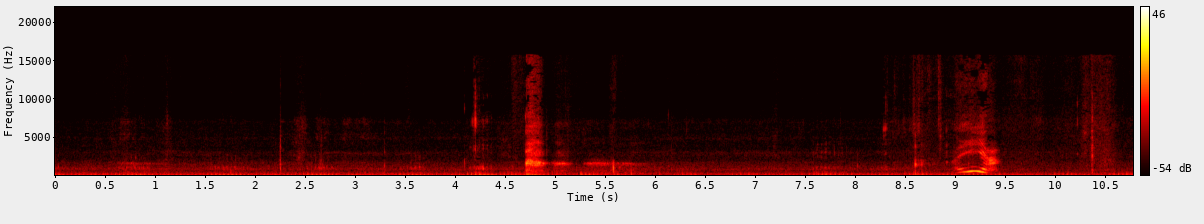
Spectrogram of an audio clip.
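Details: Grumpy calico cat while being brushed, low purring underneath, then a short whining meow that rises and falls near the end, with a person talking softly and handling rustles.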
